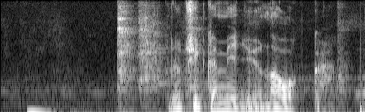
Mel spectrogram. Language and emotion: Russian, neutral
